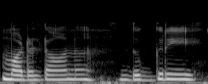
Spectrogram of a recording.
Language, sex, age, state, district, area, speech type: Punjabi, female, 45-60, Punjab, Ludhiana, urban, spontaneous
